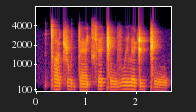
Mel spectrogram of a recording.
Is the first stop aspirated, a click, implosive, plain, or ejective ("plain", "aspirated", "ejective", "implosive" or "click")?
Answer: click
